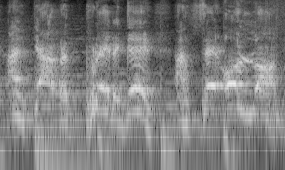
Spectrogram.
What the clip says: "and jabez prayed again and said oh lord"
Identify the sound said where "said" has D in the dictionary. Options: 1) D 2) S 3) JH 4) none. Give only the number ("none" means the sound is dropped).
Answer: 4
